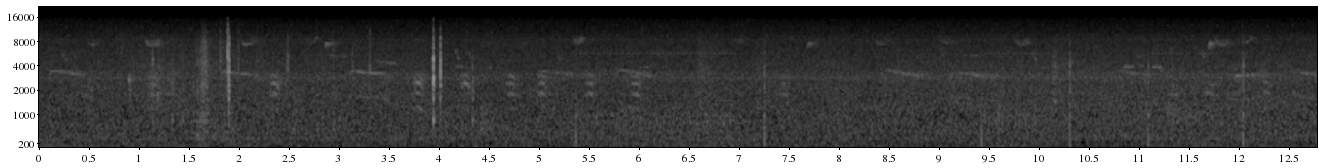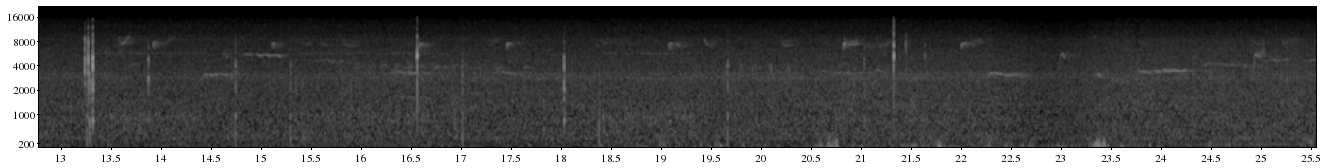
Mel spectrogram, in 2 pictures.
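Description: Faint background hiss with scattered short, high bird chirps and a few sharp clicks, the loudest about halfway through.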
